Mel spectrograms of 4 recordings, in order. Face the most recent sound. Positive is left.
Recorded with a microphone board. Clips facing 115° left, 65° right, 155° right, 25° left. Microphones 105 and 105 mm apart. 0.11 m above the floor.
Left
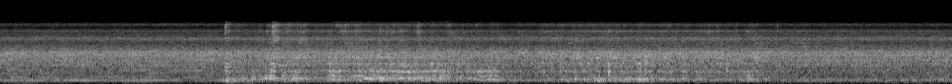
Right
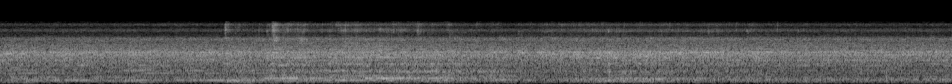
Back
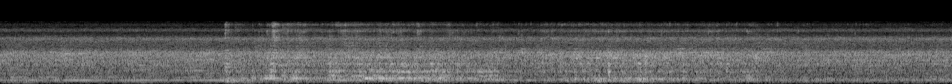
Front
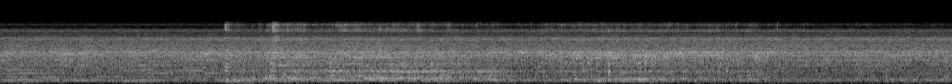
turn(degrees=125)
